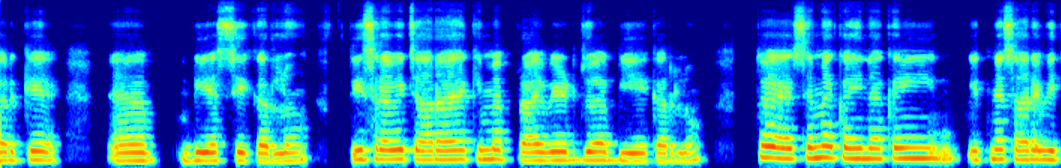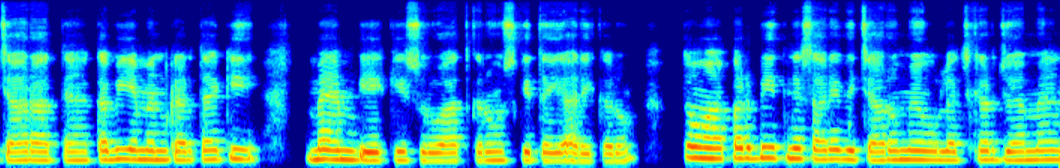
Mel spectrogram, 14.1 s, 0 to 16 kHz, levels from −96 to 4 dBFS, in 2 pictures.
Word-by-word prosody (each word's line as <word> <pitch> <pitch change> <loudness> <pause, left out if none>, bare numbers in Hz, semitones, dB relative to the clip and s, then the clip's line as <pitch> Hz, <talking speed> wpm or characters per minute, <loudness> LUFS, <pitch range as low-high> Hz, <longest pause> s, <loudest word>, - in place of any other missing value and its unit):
करके 180 +1 0
अ, 175 0 -3 0.2
B 180 +1 +3
SC 175 0 0
कर 165 -1 -1
लूँ। 170 +3 -2 0.3
तीसरा 205 0 +1
विचार 205 -1 +1
आया 200 +1 +2
कि 200 0 -5
मैं 205 0 +1
प्राइवेट 180 0 +1
जो 185 0 +2
है 185 - +2
बीए 170 -1 0
कर 165 0 -4
लूँ। 170 +3 -5 0.4
तो 250 - +1
ऐसे 225 -1 +4
में 240 +1 +4
कहीं 220 -2 +3
न 220 0 +2
कहीं 225 0 +1
इतने 210 +2 -1
सारे 200 -1 0
विचार 185 -1 0
आते 185 0 -3
हैं। 185 0 -3
कभी 200 +2 +1
ये 205 - +3
मन 195 -1 +2
करता 190 +1 -2
है 200 - -1
कि 210 +1 -3 0.3
मैं 205 +1 +3
एमबीए 195 -3 +4
की 185 -1 -1
शुरुआत 170 -1 -2
करूँ, 180 +1 -1
उसकी 180 0 -1
तैयारी 170 -2 -1
करूँ। 165 +5 -5 0.3
तो 240 -1 +5
वहाँ 225 -1 +5
पर 225 0 +4
भी 235 +1 +1
इतने 230 -1 +2
सारे 205 -1 0
विचारों 195 -1 0
में 200 0 +2
उलझकर 190 +1 -1
जो 190 -1 -1
है 185 - -1
मैं 195 +1 -1
195 Hz, 230 wpm, -23 LUFS, 180-205 Hz, 0.4 s, तो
